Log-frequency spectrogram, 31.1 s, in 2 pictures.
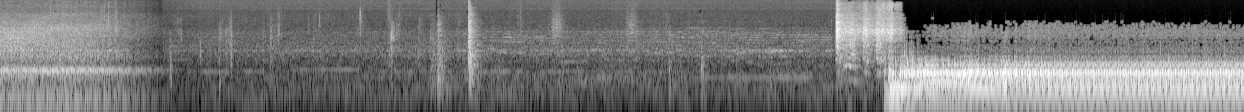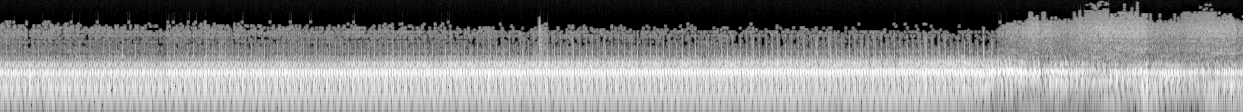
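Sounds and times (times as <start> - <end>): car engine idling: 0.0 - 2.1, 10.7 - 31.0
engine starter cranking: 10.4 - 11.3.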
